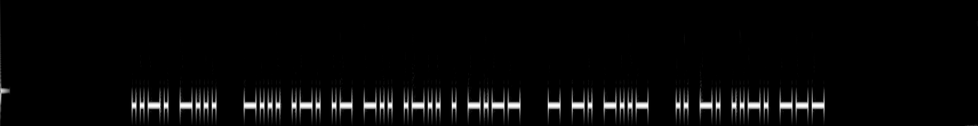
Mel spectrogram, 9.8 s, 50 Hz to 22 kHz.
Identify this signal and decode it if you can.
Morse code, heard as a keyed tone, about 32 wpm, 700 Hz. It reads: FB BRADLEY TNX INFO
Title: Practice QSO - Exchange 3 - More Info - 30wpm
